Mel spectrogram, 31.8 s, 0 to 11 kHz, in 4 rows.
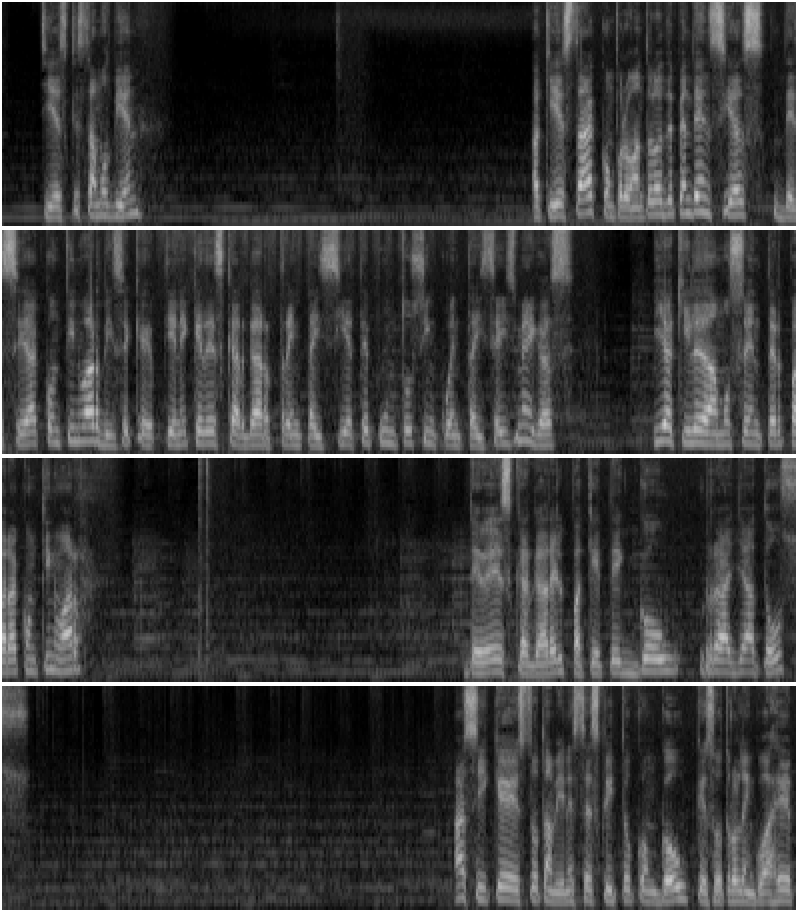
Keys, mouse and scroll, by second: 0.0-31.7 typing, 17.6 Return.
